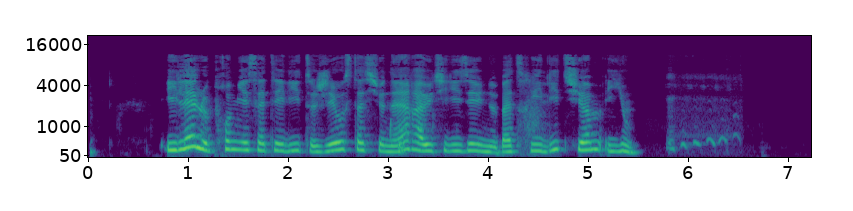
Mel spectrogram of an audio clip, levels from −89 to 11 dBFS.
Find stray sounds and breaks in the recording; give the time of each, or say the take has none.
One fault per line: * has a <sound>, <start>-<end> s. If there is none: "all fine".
* has a laugh, 5.8-6.6 s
